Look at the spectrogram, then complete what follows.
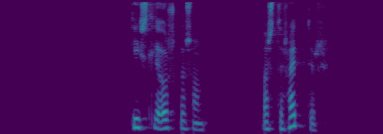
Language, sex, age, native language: Icelandic, female, 30-39, Icelandic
